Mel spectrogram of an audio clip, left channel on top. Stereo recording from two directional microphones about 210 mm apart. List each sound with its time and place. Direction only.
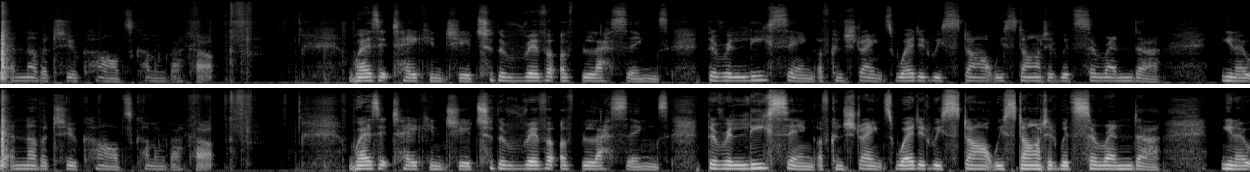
0.3 s speech: 40° right (ahead or behind)
3.2 s a sound: 30° right (ahead or behind)
3.6 s speech: 15° right (ahead or behind)
7.1 s speech: 45° right (ahead or behind)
